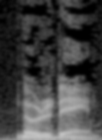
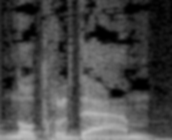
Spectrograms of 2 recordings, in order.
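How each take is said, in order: First: Notre Dame is said with an American pronunciation. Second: Notre Dame is said with a French pronunciation.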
